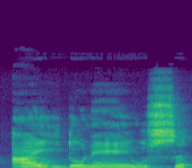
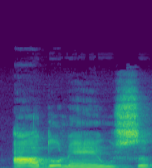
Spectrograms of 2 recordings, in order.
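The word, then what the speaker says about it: ἀϊδωνεύς: sillaba diversa e quindi io leggerò aidoneus e non leggerò adus quindi yota non è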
